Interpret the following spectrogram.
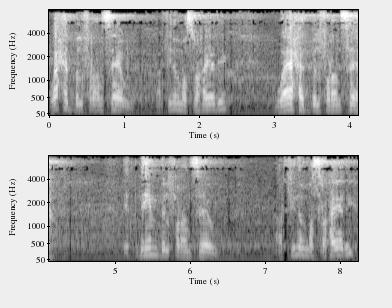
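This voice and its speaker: A man's voice: fairly high pitch, steady tone, fast talker, pauses often, pushed and bright, in a large hall, a little hiss or hum. A man with an Egyptian accent teaching a Coptic class, drilling numbers and having students repeat after him. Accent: Egyptian Arabic. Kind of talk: classroom lesson. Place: church classroom.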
